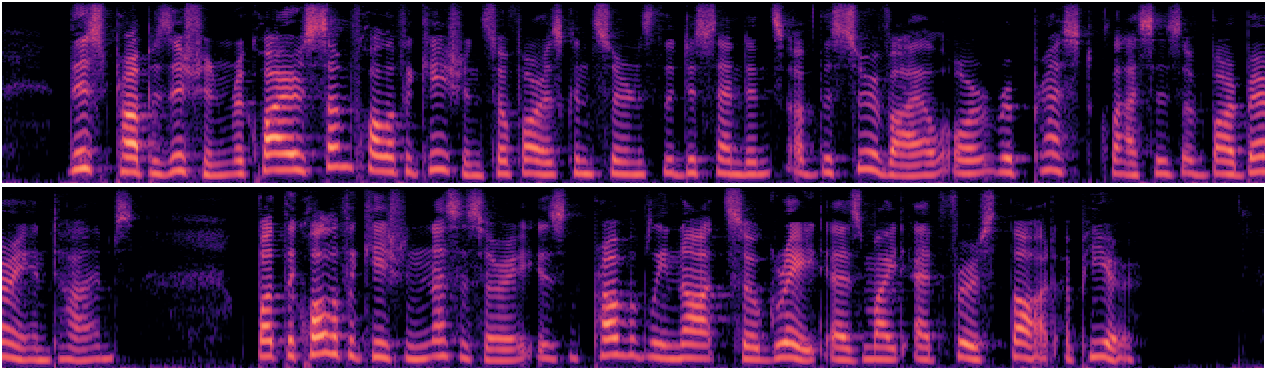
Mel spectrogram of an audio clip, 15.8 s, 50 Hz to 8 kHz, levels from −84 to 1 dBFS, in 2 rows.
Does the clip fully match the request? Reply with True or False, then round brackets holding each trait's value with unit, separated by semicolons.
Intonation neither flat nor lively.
True (3.4 semitones)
